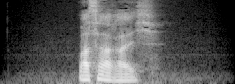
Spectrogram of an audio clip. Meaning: watery (water-rich)
- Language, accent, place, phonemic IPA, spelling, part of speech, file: German, Germany, Berlin, /ˈvasɐʁaɪ̯ç/, wasserreich, adjective, De-wasserreich.ogg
